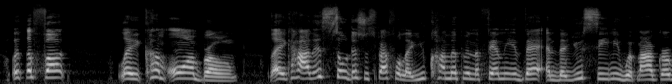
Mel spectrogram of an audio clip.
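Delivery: ordinary talk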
